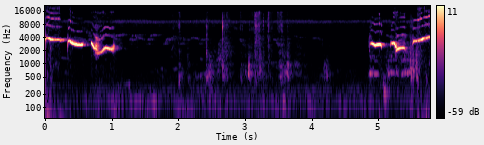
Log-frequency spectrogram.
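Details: Oriental magpie-robin singing in the morning, used as a lure to prompt reluctant birds to sing: a short burst of loud, clear whistled notes sliding up and down, a quiet gap with faint clicks, then another whistled phrase.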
